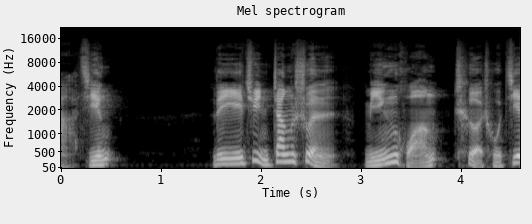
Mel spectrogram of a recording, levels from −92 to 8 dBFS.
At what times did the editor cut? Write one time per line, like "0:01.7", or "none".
0:03.4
